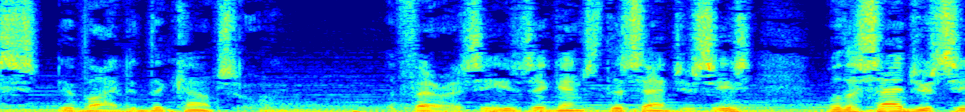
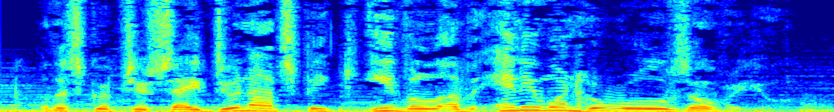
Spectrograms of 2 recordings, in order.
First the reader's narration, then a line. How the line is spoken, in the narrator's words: he shouted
